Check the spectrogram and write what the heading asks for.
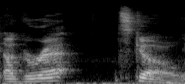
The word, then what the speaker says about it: Aggretsuko: Start saying Aggretsuko. Yeah. Start with Aggression and then go to Retsuko.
